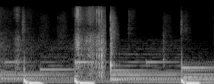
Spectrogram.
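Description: Background music with a steady beat. About three quarters of a second in, a large kitchen knife crackles and crunches through a watermelon's rind as the melon splits.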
